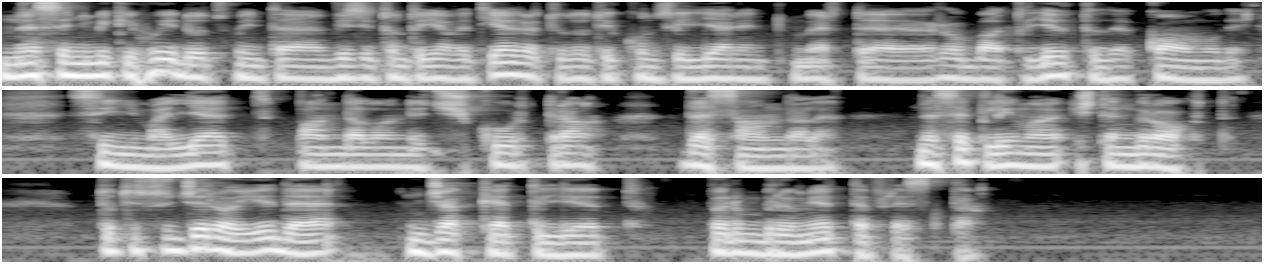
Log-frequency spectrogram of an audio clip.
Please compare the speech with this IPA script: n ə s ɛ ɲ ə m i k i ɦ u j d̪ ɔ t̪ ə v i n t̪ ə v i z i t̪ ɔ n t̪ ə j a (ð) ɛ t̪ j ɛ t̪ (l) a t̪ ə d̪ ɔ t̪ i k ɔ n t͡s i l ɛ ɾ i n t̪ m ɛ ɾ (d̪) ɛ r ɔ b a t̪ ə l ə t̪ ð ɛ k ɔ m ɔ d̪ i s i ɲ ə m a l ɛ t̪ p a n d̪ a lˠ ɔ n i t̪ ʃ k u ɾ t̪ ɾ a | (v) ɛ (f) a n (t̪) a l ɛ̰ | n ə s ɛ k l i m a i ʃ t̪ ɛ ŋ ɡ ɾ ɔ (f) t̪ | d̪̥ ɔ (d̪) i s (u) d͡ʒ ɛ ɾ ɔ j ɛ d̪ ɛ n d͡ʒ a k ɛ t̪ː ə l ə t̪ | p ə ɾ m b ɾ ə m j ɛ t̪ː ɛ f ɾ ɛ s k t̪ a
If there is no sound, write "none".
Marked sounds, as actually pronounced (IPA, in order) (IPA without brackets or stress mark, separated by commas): v, ɾ, t̪, ð, s, d̪, h, t̪, u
